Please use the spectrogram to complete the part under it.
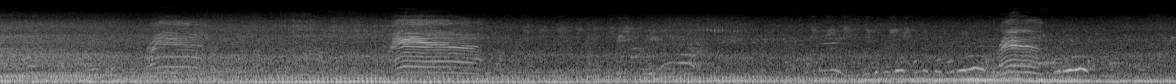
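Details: Stray cats being fed outdoors, several harmonic meows with rising-falling arches at about 1.5, 4 and 10 seconds, plus softer mews between, over steady traffic rumble and some speech.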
